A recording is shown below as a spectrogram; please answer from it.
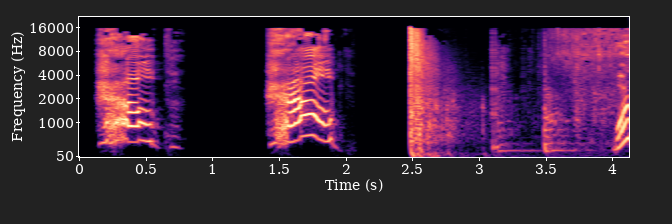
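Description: Two short, high vocal sounds from a woman, then a single rifle shot about two and a half seconds in: a sharp crack with a fading echo. The shot is from a Winchester lever-action rifle.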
